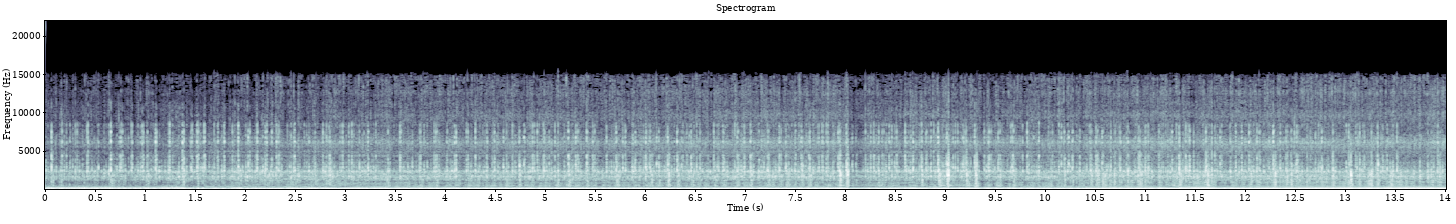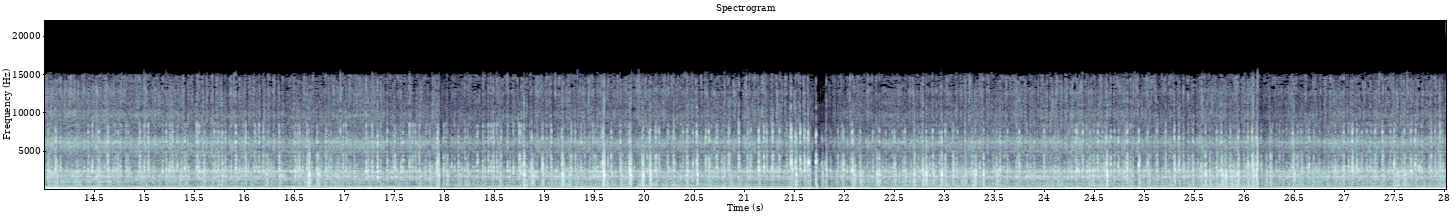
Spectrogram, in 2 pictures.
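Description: Bajaj Pulsar motorcycle's single-cylinder engine running steadily as the bike rides along the road, its drone briefly dipping about 11 seconds in and again about 22 seconds in.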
